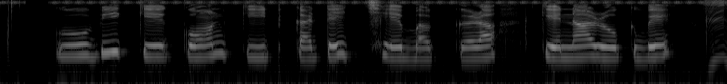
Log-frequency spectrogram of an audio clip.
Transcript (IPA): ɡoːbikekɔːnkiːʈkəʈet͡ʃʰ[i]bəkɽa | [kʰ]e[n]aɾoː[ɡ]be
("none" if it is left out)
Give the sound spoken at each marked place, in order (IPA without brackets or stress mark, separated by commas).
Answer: e, k, n, k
